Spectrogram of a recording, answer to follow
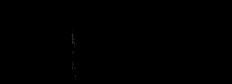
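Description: Near silence: room tone, with one faint short click about two-thirds of a second in.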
